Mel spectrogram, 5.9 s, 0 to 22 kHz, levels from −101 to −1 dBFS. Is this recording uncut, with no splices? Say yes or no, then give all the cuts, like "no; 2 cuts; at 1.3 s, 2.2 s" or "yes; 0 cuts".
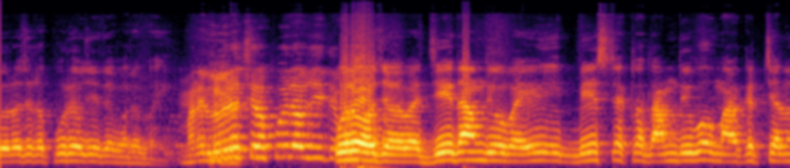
yes; 0 cuts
